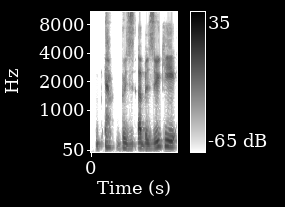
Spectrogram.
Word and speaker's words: bouzouki: A bouzouki, a doumbek, and an oud.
